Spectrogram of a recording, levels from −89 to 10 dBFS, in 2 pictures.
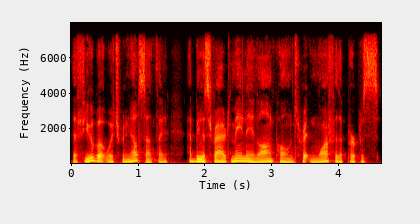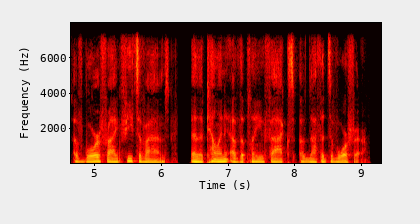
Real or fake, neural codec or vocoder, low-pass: fake; codec, 24 kHz, 0.9 kbps, WavTokenizer, medium speech release version 1; 7.2 kHz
